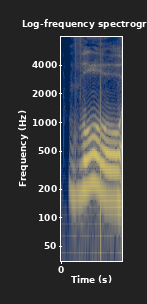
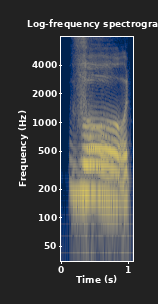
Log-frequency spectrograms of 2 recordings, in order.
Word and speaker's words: Wo: Wo. Eso es. Una W que se pronuncia siempre como una V vibrada. Vale. Wo.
